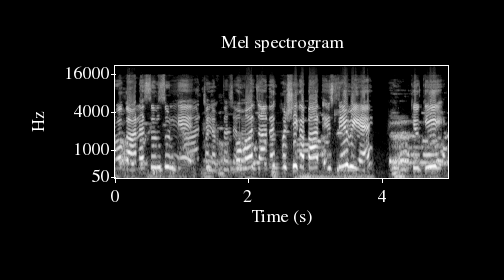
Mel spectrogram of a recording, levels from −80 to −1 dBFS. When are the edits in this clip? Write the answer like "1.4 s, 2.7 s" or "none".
1.4 s

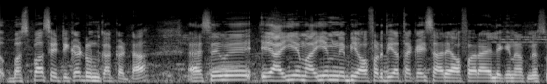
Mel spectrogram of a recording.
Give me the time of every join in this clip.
none

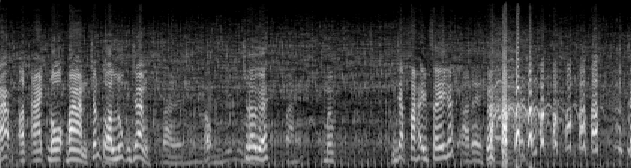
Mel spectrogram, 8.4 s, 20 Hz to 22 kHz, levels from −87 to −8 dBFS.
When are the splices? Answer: none

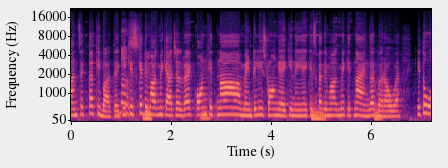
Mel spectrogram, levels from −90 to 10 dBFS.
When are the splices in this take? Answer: none

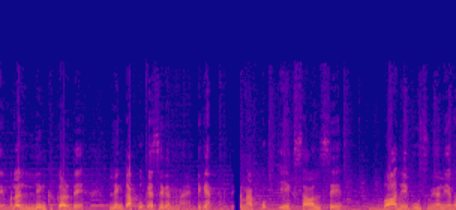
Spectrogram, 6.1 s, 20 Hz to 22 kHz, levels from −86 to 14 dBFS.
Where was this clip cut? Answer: 3.2 s

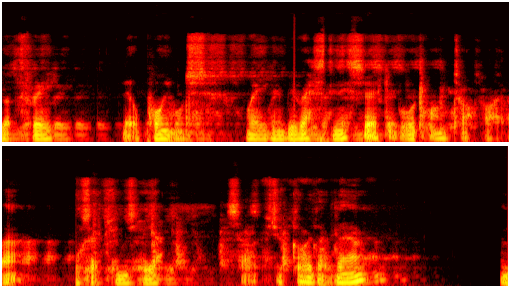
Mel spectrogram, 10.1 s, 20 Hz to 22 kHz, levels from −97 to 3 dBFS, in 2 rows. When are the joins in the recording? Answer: 5.9 s

